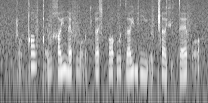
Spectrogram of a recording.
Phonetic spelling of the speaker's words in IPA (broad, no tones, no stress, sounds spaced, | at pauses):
ʈ ɔ̰ ǃ ɔ v ǃ ɛ̰ v χ ə j n̪ ɛ f v ɔ̰ t͡ʃʼ ɜ s k ɔ ʔ v ə k ɜ j bʲ ɛ̰ ŋ mʲ ɛ̰ v ǁ ɜ fʲ ə̰ t̪ ɛ f ɔ̰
